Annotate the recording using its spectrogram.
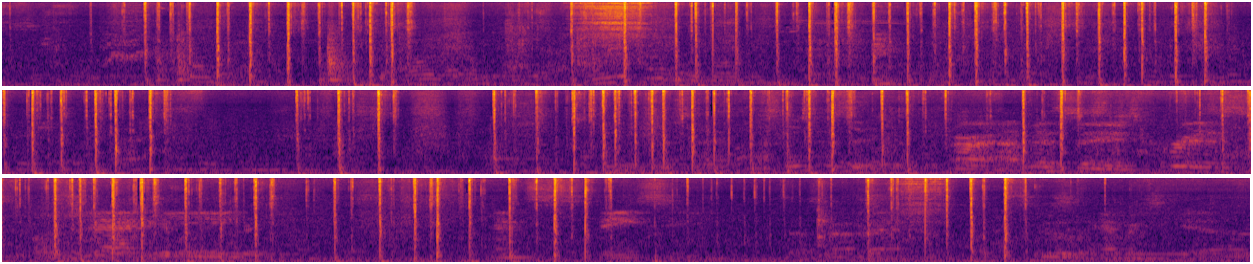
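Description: Typing on a Chromebook keyboard: a fast, uneven run of key clicks that goes on throughout, with voices murmuring in the background, more clearly about two-thirds of the way in and near the end.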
